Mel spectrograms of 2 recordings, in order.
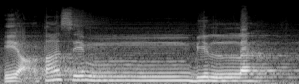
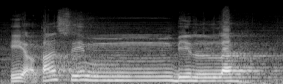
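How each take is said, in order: No difference in how they are said.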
